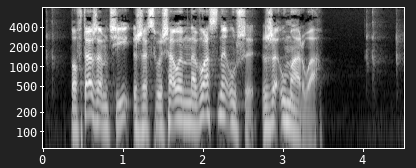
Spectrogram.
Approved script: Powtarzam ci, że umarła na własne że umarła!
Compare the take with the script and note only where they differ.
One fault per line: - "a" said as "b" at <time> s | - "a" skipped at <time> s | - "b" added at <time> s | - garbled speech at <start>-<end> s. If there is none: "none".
- "umarła" said as "słyszałem" at 1.3 s
- "uszy" added at 2.3 s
